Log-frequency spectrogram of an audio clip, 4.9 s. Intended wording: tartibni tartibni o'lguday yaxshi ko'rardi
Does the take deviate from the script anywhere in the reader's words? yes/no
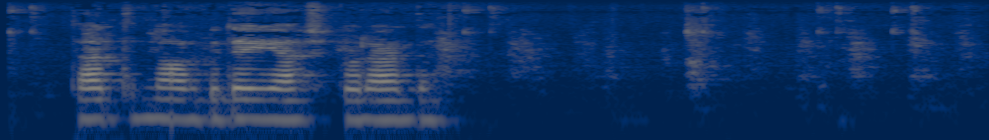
yes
